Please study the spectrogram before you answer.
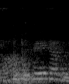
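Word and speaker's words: χ: 해 드리려고 해요이이 표시가 x 럼 되어 있지만 그랬 자로 카이에 카이라고 읽어요 CH 카이로 읽어요 카이의 제곱 검정이라 얘기를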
